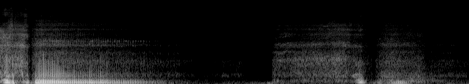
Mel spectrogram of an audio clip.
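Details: Sleeping Weimaraner snoring indoors, recorded with a RODE NTG3B microphone: one loud, deep rumbling snore with a low harmonic buzz that fades over about two seconds, then softer breathy exhalations.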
